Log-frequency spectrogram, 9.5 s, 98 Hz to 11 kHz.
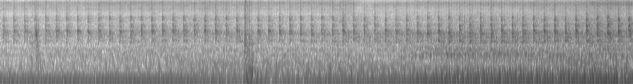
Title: Nissan Urvan Estate ZD30 E25 engine knocking replaced engine block assembly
